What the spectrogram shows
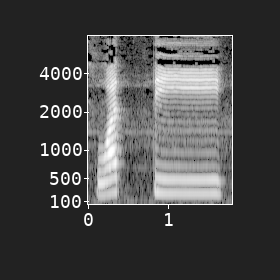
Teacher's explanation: الف اور لام کو نہیں پڑھیں گے، واو کو تا کے ساتھ ملا کے پڑھیں گے اور یا مدہ کو کھینچیں گے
